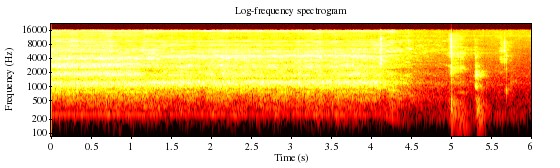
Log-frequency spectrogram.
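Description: Heat gun blowing a steady rush of hot air with a low hum. About four seconds in it is switched off and its fan winds down, the hum falling in pitch. A couple of light clicks follow.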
